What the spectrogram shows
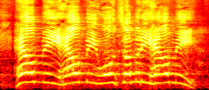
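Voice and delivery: very loud, high-pitched shouting cry. Telling a joke about a gorilla in a lion's cage: imitating a shout for help. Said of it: "the gorilla started shouting".

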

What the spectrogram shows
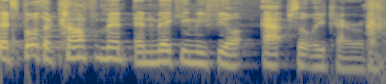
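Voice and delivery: ordinary delivery

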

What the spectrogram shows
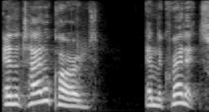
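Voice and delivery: speaking while chewing, mouth full. Discussing a musical film's opening credits, the speaker talks while chewing. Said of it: "Sorry, I'm chewing".

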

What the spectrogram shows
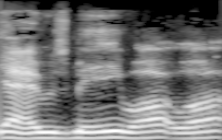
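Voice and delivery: brash, cocky, swaggering show-off boasting. Retelling a schoolmate owning up to a teacher: imitating a cocky swagger. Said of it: "Shagger Big Swagger over here walks".

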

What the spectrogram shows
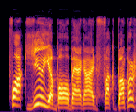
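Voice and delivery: deliberately bad put-on Scottish accent. Reading out Scots' insulting tweets to then-President Trump, in a bad Scottish accent. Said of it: "I have to get my bad Scottish accent back".

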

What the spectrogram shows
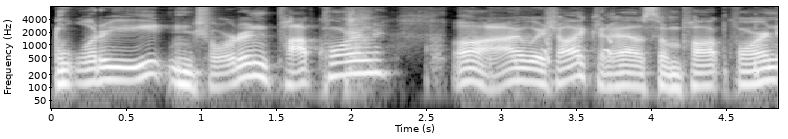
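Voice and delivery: mock voice spoken through clenched, gritted teeth. Retelling what Mike said to the speaker eating popcorn: imitating Mike through gritted teeth. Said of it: "Mike just grits his teeth".

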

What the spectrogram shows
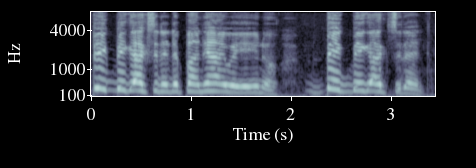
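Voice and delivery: put-on high, loud Jamaican accent.

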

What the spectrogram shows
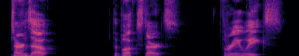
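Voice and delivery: weird stop-start phrasing, halting, with gaps. Summarizing how a book opens to another speaker: weird spacing and cadence. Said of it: "I'm doing this weird spacing and cadence".

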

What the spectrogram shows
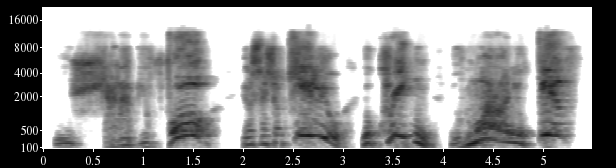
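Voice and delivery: very high, shrill, wildly sing-song, swooping cartoon voice. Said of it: "both voices".

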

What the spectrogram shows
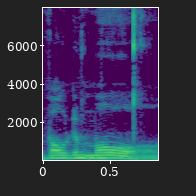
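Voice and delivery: very loud, name given a French pronunciation. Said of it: "this French pronunciation".

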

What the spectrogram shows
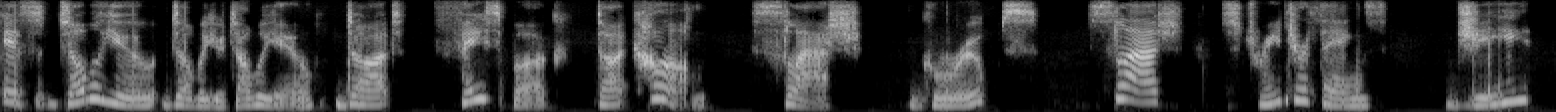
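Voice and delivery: read out really slowly. Rereading a Facebook group address that was hard to understand: reading really slowly. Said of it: "let's read that really slowly".

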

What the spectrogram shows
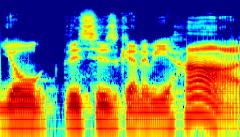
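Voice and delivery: ordinary delivery

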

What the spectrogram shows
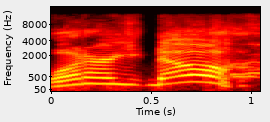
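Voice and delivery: very high, shrill, loud screaming outburst. Imitating how a friend would react to the news: imitating Chris screaming. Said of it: "He'd be screaming".

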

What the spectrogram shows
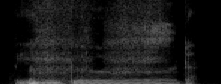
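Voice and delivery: very low, very soft, very quiet alien creature voice. Quoting E.T. to friends while talking about horror movies, do an E.T. voice. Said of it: "That was an excellent E.T".

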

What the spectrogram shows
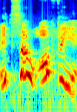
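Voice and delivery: speaking through laughter. Teasing a quiz contestant who can't find the answer, laughing while talking. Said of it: "I can't stop laughing that you haven't got this".

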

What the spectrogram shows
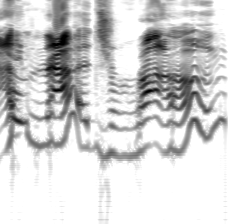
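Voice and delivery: put-on very loud, insistent, drunk voice, words stretched out. Teasing a friend about nights out, imitating drunk Jolene. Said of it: "You have a drunk voice too".

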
